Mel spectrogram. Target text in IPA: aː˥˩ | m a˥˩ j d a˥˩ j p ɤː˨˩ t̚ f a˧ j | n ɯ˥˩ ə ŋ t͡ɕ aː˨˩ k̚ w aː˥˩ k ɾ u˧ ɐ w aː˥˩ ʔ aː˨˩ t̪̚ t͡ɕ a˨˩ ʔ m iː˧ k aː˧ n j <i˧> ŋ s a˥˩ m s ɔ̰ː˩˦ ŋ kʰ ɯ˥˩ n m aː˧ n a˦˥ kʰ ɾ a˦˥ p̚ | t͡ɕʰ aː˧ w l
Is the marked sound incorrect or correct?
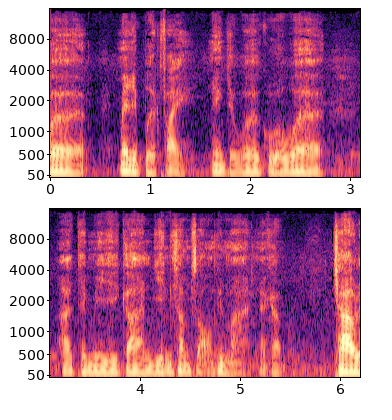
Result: correct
